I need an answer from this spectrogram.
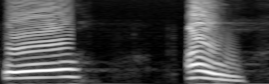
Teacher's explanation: देखिए जब हमने उच्चारण किया ओ औ तो होठों का यूज भी हुआ और कंठ से आवाज भी आई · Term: कंठोष्ठ्य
